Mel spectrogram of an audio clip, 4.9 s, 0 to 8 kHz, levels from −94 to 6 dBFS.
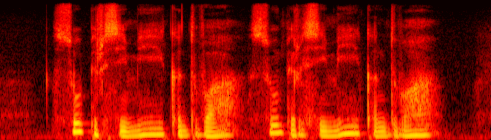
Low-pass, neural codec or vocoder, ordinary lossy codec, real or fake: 7.2 kHz; none; none; real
